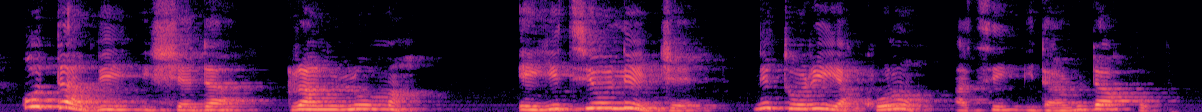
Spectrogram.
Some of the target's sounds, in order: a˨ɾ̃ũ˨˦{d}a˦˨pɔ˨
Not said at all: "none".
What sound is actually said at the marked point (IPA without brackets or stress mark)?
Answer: d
